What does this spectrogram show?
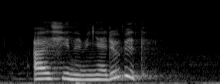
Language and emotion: Russian, positive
